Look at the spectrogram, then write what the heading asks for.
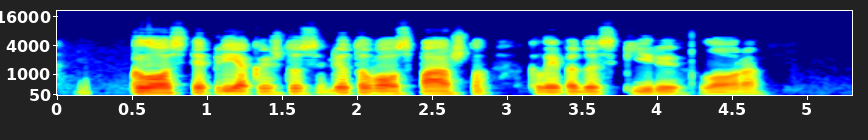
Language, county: Lithuanian, Vilnius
